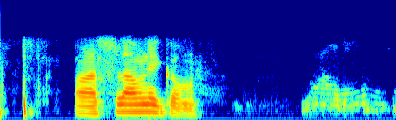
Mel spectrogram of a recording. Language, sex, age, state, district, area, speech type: Kashmiri, male, 18-30, Jammu and Kashmir, Bandipora, rural, conversation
